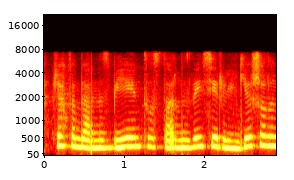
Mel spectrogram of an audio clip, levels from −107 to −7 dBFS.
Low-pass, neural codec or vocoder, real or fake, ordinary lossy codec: 7.2 kHz; codec, 24 kHz, 0.9 kbps, WavTokenizer, medium speech release version 1; fake; none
